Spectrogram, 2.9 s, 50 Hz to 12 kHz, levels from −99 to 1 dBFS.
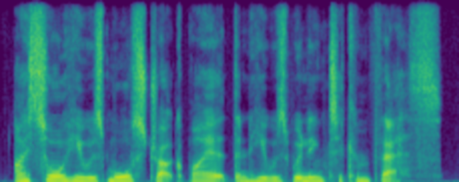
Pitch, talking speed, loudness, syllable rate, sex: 200 Hz, 295 wpm, -17 LUFS, 6.2 syllables/s, female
